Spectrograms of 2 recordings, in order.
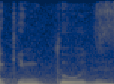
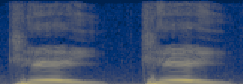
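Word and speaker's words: K: কিন্তু জি জি জি জি হবে।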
